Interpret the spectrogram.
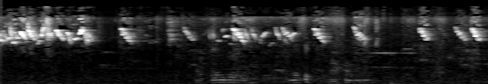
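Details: A male Lemon-bellied White-eye from Lombok pours out a fast, high chirping burst, then spaced single 'ciak' notes, used as a lure for birds that have stopped singing; faint low sounds underneath.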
